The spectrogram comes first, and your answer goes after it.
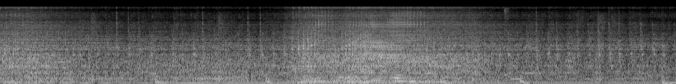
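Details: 2008 Honda CG 150 single-cylinder motorcycle: steady knock, about three per second, sharpening as it revs; cam chain already replaced but knocking continued; identified as connecting rod knock.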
